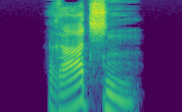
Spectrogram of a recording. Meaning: plural of Ratsche
- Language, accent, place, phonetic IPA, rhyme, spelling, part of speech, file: German, Germany, Berlin, [ˈʁaːt͡ʃn̩], -aːt͡ʃn̩, Ratschen, noun, De-Ratschen.ogg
